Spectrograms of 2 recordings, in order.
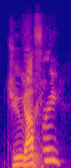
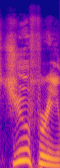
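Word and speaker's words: Giuffre: virginia gouffrey civil case pat how do you say that uh jeffrey guthrie it's like uh like the the mascot for toys r us guthrie joffrey yeah okay um that's civil case g-i-u-f-f-r it's jew-free like as when moses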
